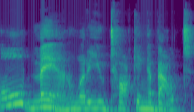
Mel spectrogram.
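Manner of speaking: loud, menacing growling snarl. A narrator reads a character speaking to an old man, loud growling voice. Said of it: "He spoke in a loud growling voice".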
